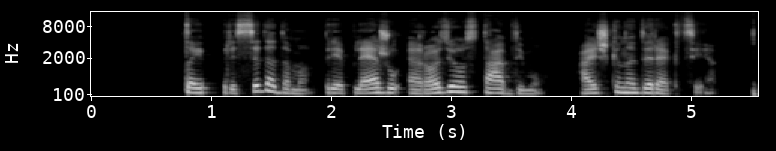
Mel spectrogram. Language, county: Lithuanian, Marijampolė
